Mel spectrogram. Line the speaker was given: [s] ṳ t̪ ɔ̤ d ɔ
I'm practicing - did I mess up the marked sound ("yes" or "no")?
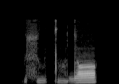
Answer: no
